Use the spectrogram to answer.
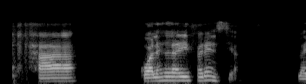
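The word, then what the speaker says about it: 她: Este carácter que acabo de escribir es ella y se pronuncia igual a él. O sea, ella y él se pronuncian igual. Se pronuncia ta.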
